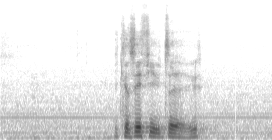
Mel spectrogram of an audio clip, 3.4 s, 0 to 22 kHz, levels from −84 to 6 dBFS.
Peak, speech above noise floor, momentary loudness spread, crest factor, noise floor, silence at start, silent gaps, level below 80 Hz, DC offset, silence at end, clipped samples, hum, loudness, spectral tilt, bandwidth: -10 dBFS; 26 dB; 15 LU; 22 dB; -53 dBFS; 0.4 s; none; -60 dBFS; under 0.1%; 0.85 s; under 0.1%; none; -28 LUFS; -6 dB/octave; 14.5 kHz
